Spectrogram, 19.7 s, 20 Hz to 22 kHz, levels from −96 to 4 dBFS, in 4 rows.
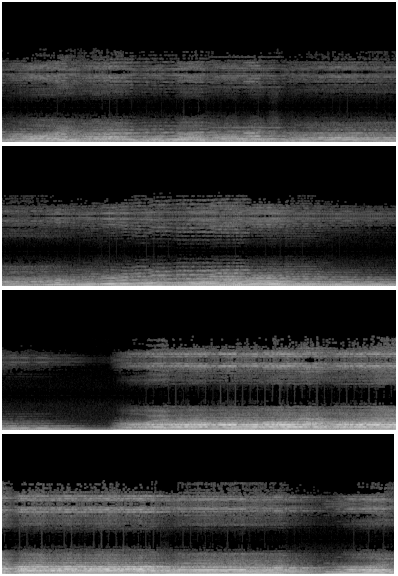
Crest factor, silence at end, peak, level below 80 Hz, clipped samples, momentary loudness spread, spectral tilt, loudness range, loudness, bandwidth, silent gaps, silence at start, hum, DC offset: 16 dB; 0 s; -8 dBFS; -36 dBFS; under 0.1%; 14 LU; -7 dB/octave; 11 LU; -26 LUFS; 15 kHz; none; 0 s; none; 2%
